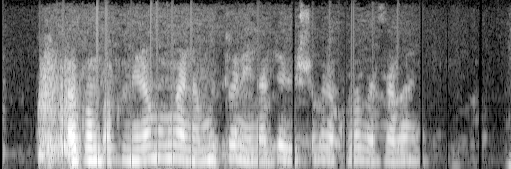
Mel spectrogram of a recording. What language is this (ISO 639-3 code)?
kin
